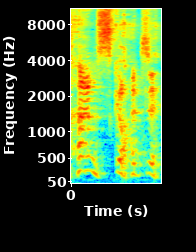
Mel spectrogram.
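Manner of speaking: put-on loud, high echo in a Scottish accent; mock Scottish accent. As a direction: parrot it back in exaggerated Scottish. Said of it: "doing a Scottish accent".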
